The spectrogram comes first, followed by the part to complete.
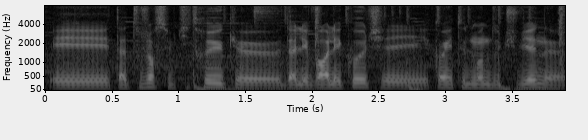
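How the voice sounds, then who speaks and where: Young male athlete, 20, from French Guiana, low voice, casual interview, light music bed. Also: fairly quick. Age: 20s. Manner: relaxed, talks plainly with fillers. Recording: interview with faint music underneath.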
